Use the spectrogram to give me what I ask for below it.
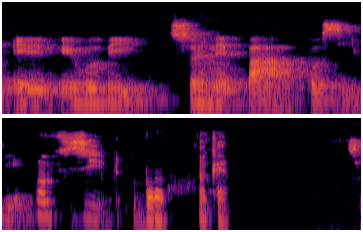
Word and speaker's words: pas: Also make sure to not pronounce the S at the end of pas in this case. So it will be ce n'est pas possible.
